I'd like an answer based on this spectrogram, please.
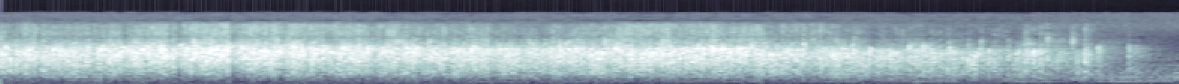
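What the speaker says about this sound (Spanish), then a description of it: "pido que le aplaudan al Cristo que vive en él" A church congregation claps steadily and loudly throughout, a dense wash of applause that eases slightly near the end.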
